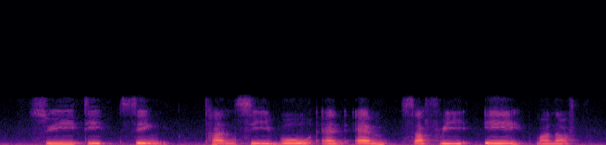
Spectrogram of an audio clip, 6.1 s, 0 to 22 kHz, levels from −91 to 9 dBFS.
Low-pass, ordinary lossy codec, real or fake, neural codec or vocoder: 7.2 kHz; Opus, 32 kbps; real; none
